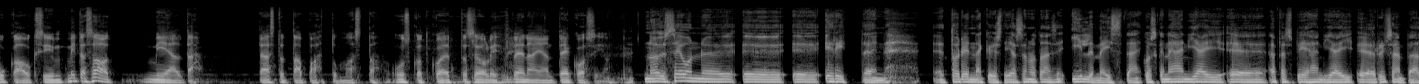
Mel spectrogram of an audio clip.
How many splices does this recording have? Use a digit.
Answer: 2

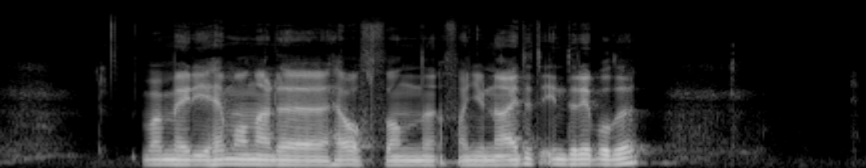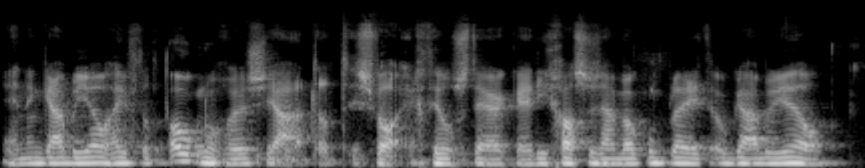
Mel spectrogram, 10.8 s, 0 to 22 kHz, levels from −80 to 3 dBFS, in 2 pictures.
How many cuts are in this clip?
2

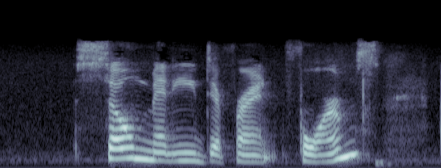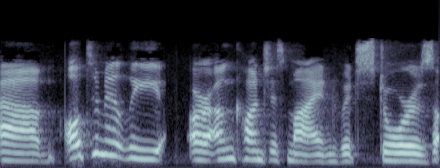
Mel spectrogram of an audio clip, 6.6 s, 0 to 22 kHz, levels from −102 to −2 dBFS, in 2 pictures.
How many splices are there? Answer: 2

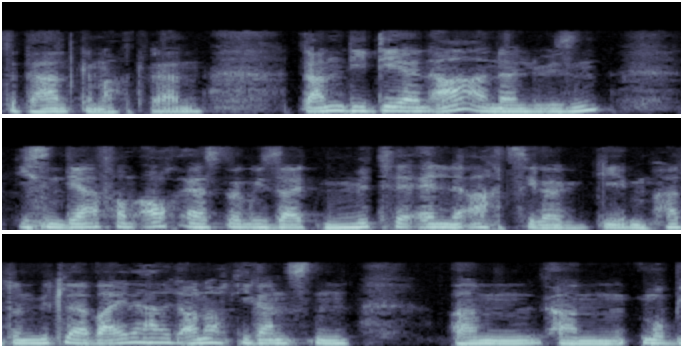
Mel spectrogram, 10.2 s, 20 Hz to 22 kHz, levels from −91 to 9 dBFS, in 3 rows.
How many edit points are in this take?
0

